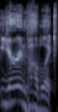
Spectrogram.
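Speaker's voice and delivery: ordinary talk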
